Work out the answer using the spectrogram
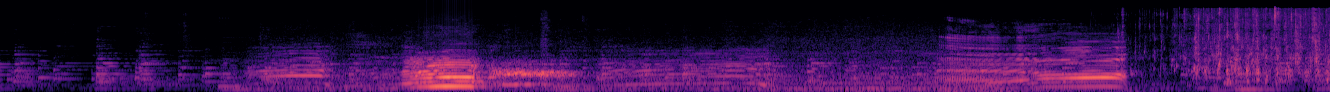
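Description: Several deep, drawn-out animal calls, each rising and then falling in pitch, followed near the end by a stretch of noisy hiss.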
